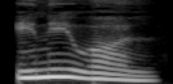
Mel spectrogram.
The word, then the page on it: ಇನಿವಾಲ್: inivāl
